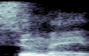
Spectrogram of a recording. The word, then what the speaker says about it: Tsume: I'm getting the Tsume, or Sume. It's Sume. That's how you pronounce it.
